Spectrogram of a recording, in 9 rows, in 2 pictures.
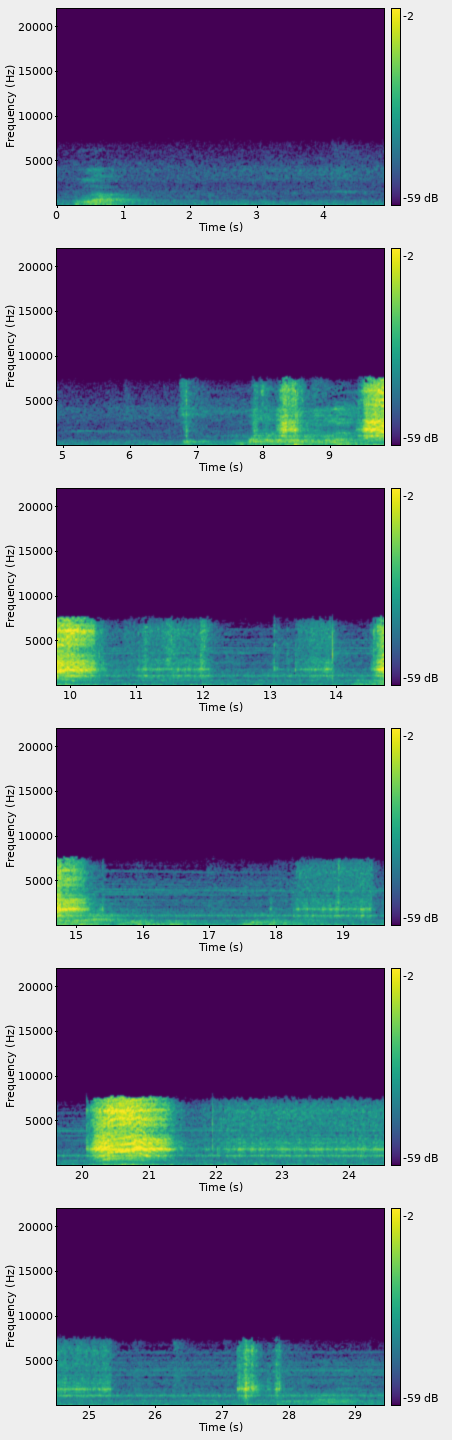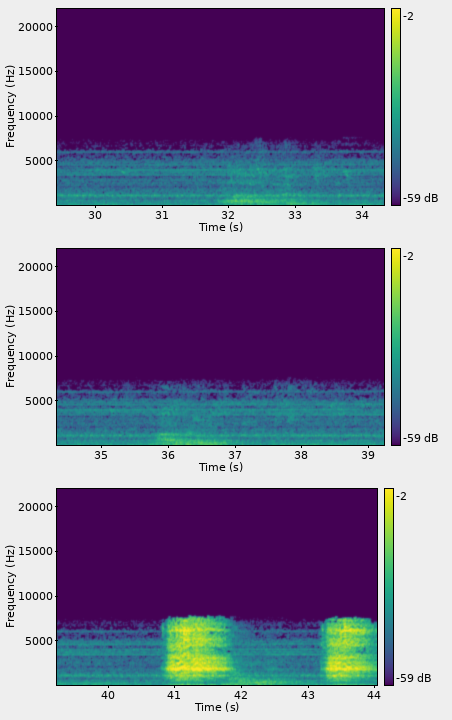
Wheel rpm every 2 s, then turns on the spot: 0, 0, 0, 0, 30, 30, 0, 10, 0, 20, 60, 20, 10, 0, 0, 0, 0, 0, 0, 0, 30, 20.
10-12 22-26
